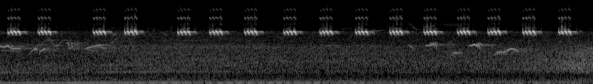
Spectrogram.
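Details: Cricket in plain view singing a regular series of piercing, high chirps, roughly two to three each second, some closely paired, against a quiet background with light bird twitters.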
